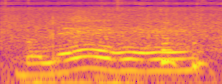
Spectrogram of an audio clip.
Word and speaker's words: Balé: Wow, or doon Pronunciation niya, sa... Bale. Bale.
